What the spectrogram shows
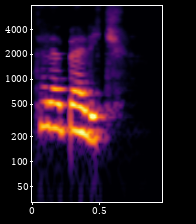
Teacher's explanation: tələbəlik sözündə vurğu hara düşür? Sonuncu hecaya.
